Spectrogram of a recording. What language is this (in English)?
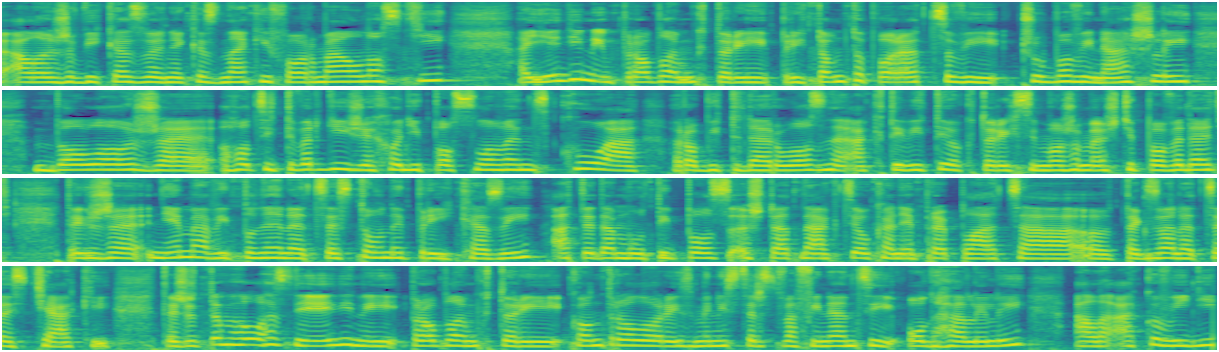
Slovak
